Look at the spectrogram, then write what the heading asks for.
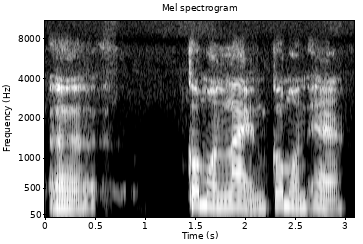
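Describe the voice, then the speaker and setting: A man giving impassioned political commentary on a call, forceful and scornful toward religious leaders. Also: high-pitched, steady tone, takes it slowly, vocal fry, dry recording. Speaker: panelist. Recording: muffled lo-fi call audio.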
